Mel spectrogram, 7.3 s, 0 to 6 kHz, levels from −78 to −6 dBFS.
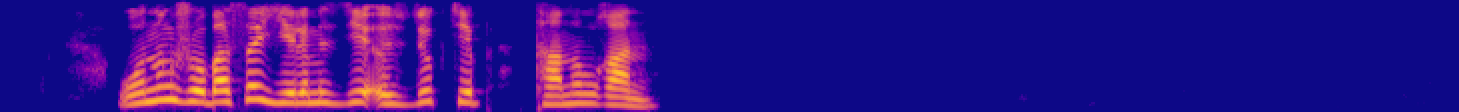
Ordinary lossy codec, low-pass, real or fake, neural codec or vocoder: none; 5.4 kHz; real; none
